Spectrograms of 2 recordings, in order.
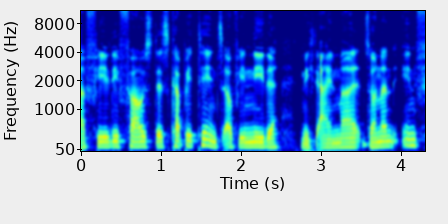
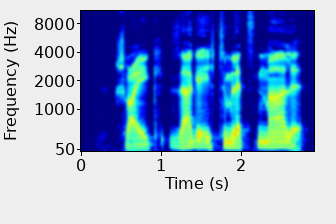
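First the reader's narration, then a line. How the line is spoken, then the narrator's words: Old man thundering. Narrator (German): donnerte der Alte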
